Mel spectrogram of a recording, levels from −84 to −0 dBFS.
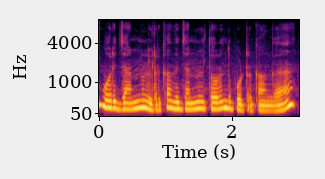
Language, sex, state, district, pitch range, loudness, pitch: Tamil, male, Tamil Nadu, Kanyakumari, 130-175 Hz, -12 LUFS, 155 Hz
